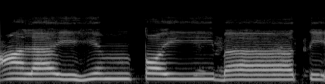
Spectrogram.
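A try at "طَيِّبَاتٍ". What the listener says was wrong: Thayyibatin. Tanwin Ibu.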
